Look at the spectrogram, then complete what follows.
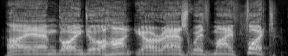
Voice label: Soldier taunts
